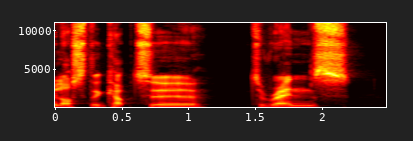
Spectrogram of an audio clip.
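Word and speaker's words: Rennes: the cup to to Ren's or when I was told not to pronounce the S uh but yeah that's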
